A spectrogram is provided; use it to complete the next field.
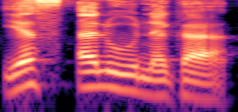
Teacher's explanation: واو مدہ ہے، ایک الف کی مقدار، اس کو لمبا کر کے پڑھیں · یسألونک، یا اور سین کو ملائیں گے، سین سیٹی والا ورڈ ہے، آواز ایسے نکلے گی جیسے کوئی سیٹی بجا رہا ہے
